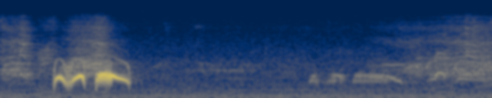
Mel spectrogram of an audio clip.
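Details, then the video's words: Decoy spotted dove cooing to draw in others: a quick triple coo run into a longer falling coo, followed by faint distant coos and light background chatter. "Chim Cu Mồi Thúc Gáy Gọi Mới Nhất / Kích Bổi Siêng Gáy , Có Cả Thúc"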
